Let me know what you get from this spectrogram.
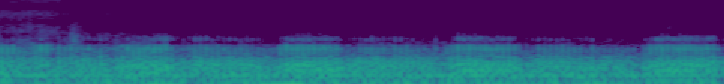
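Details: Heavy snores from Xiaoguai, a British Shorthair cat: a deep, throaty rumble with a rhythmic, pulsing texture that rises and eases about once per second, heard alone.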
